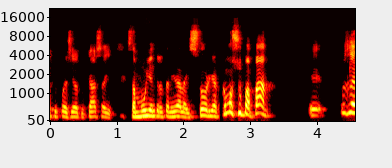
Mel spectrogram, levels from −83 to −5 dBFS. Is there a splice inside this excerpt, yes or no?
yes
